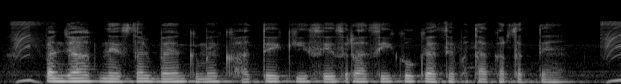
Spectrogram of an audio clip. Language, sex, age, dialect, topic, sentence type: Hindi, male, 18-24, Awadhi Bundeli, banking, question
